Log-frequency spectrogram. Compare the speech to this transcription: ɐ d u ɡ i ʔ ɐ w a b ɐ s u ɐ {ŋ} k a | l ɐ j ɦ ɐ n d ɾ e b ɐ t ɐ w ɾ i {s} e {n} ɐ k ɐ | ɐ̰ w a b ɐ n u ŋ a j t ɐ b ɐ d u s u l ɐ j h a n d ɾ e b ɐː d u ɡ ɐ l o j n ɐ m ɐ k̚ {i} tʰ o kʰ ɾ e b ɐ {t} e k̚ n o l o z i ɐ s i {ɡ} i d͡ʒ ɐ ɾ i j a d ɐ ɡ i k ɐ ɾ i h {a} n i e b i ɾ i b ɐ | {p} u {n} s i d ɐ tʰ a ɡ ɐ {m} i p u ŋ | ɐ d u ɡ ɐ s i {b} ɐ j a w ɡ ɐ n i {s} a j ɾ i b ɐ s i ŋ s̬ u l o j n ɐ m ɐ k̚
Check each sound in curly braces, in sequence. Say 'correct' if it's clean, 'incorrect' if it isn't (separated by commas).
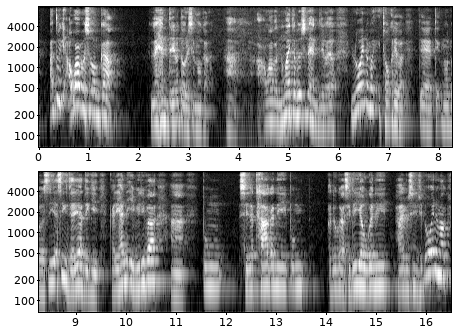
correct, correct, incorrect, correct, correct, correct, correct, correct, incorrect, incorrect, incorrect, incorrect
